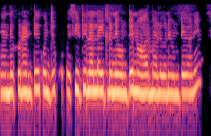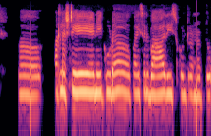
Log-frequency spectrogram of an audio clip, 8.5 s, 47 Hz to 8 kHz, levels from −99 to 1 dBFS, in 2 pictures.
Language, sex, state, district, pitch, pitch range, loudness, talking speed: Telugu, female, Telangana, Karimnagar, 240 Hz, 230-255 Hz, -15 LUFS, 100 wpm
